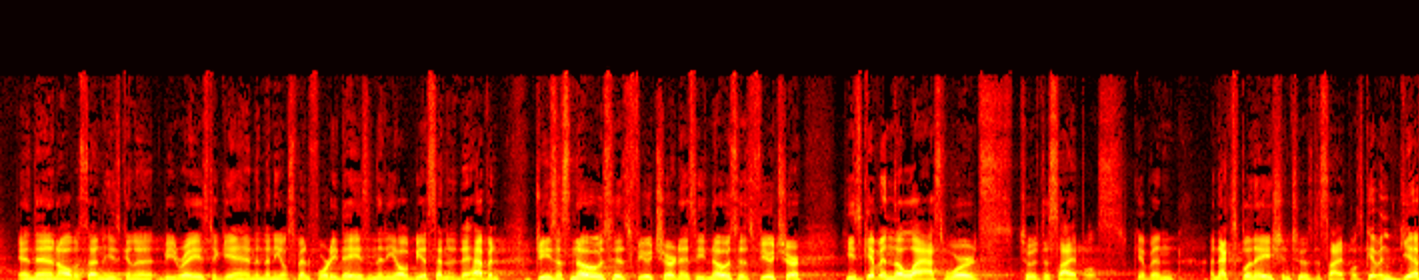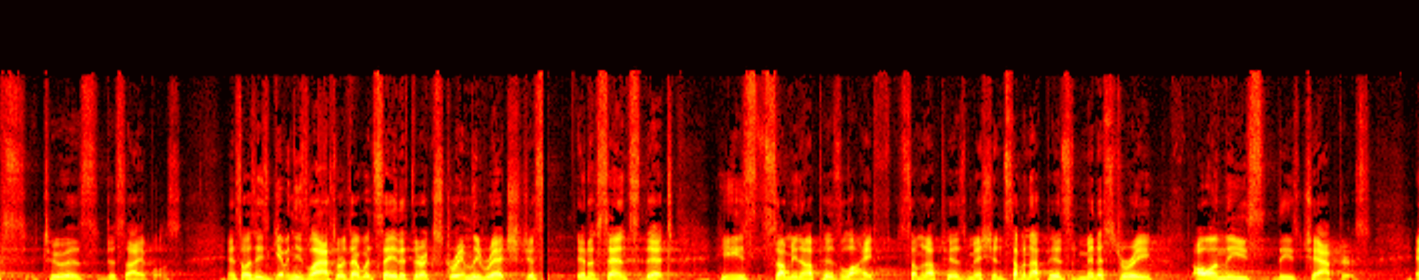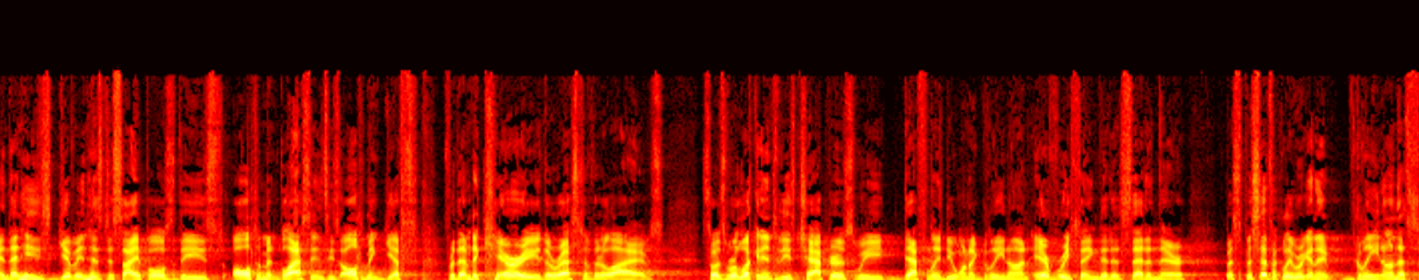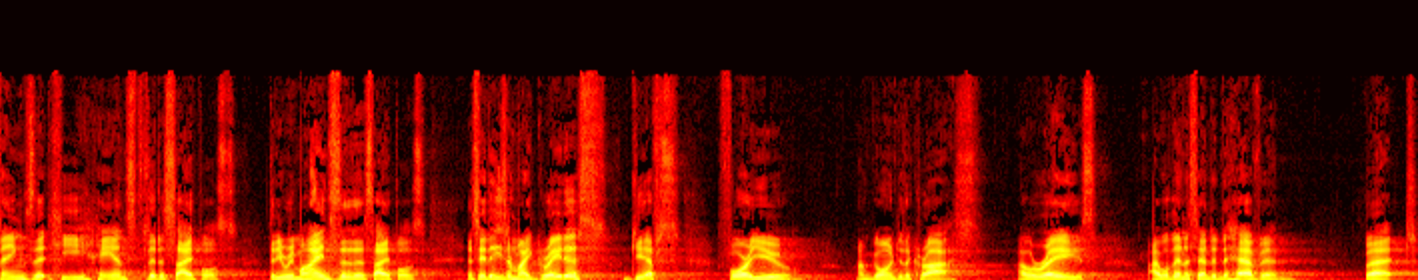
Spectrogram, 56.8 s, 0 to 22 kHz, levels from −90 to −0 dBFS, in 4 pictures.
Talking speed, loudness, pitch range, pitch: 185 wpm, -20 LUFS, 110-145 Hz, 125 Hz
